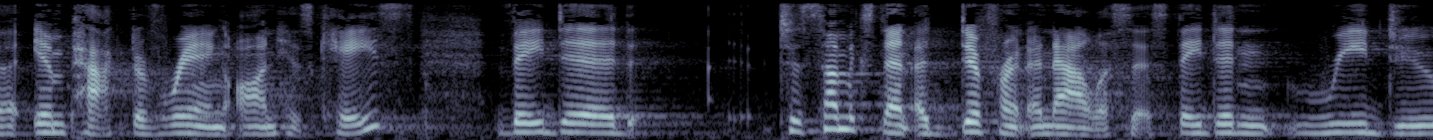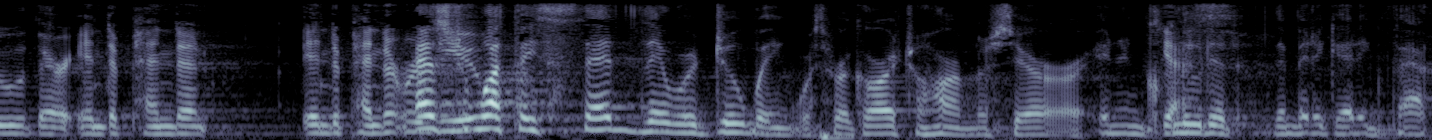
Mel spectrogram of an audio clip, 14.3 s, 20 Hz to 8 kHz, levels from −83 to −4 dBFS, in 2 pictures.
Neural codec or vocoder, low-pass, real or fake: none; 7.2 kHz; real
